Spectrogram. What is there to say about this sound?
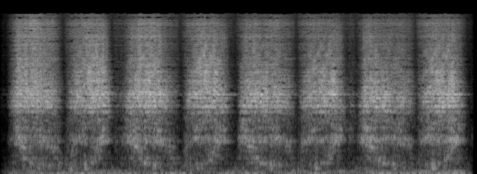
Phasing Effect
Made by scraping a drum stick through a metal music stand, no effects applied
